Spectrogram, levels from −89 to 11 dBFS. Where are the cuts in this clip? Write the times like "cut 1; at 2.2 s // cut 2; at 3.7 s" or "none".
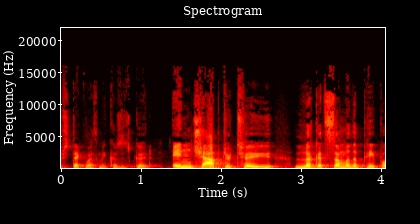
cut 1; at 1.3 s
